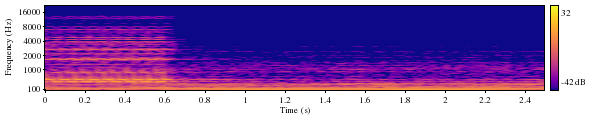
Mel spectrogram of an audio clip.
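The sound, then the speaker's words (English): A reception telephone rings with a bright, buzzing electronic trill that cuts off abruptly after a moment, leaving only a low steady hum behind. “Okwe, having ignored him, is shaken once more by the ringing reception phone.”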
